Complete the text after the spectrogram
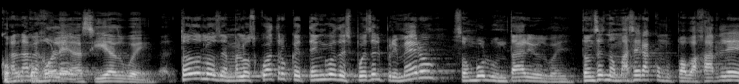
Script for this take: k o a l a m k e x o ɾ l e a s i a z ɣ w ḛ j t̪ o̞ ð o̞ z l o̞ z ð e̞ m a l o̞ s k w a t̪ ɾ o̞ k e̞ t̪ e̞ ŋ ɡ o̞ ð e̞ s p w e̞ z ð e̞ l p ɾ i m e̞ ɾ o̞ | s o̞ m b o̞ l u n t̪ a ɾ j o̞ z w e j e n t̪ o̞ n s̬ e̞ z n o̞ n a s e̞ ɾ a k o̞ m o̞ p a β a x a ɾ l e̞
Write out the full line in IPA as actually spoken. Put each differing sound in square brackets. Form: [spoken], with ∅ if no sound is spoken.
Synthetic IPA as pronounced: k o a l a m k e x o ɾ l e a s i a z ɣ w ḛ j t̪ o̞ ð o̞ z l o̞ z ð e̞ m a l o̞ s k w a t̪ ɾ o̞ k e̞ t̪ e̞ ŋ ɡ o̞ ð e̞ s p w e̞ z ð e̞ l p ɾ i m e̞ ɾ o̞ | s o̞ m b o̞ l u n t̪ a ɾ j o̞ z w e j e n t̪ o̞ n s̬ e̞ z n o̞ [m] a s e̞ ɾ a k o̞ m o̞ p a β a x a ɾ l e̞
